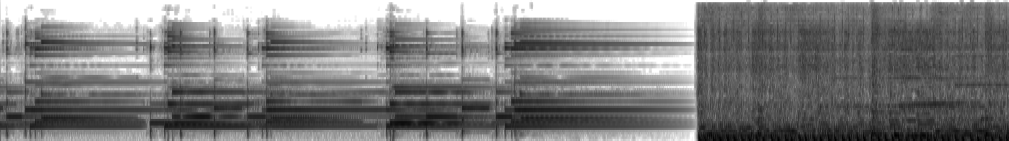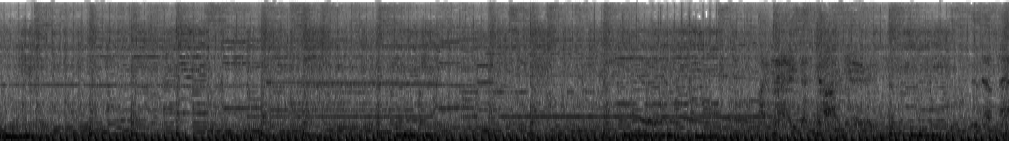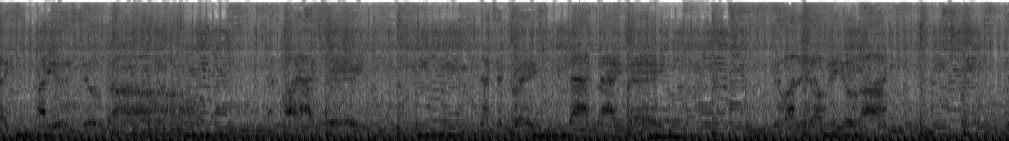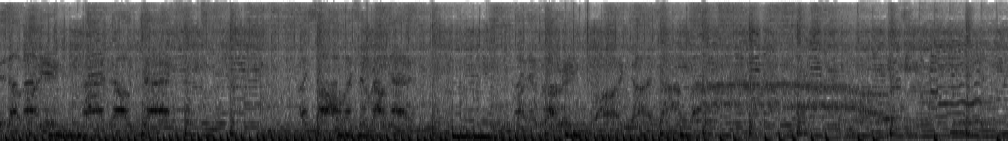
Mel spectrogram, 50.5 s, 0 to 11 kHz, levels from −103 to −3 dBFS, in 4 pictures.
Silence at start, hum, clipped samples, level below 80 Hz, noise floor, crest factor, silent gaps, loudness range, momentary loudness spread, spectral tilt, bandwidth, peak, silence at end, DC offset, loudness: 0 s; none; under 0.1%; -16 dBFS; -39 dBFS; 10 dB; none; 5 LU; 6 LU; -4.5 dB/octave; 10.5 kHz; 0 dBFS; 0 s; under 0.1%; -12 LUFS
